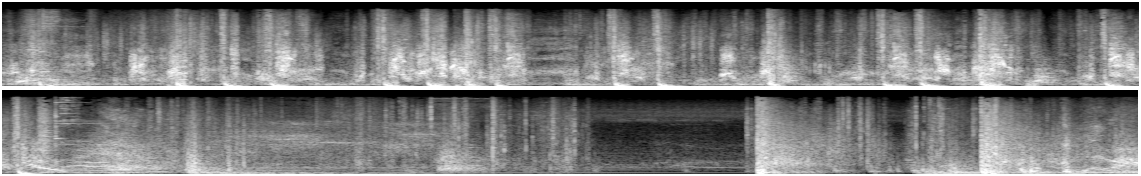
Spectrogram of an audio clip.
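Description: A sword slashes and strikes repeatedly.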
